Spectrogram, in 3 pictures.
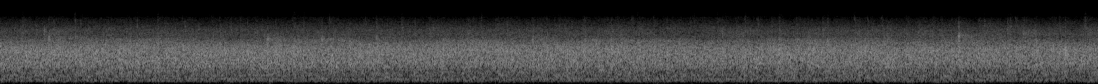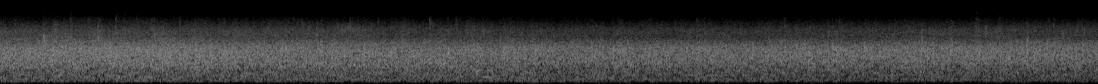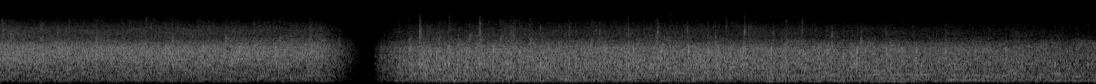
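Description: Audience applauding steadily, slowly fading. The sound drops out suddenly for a split second near the end.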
